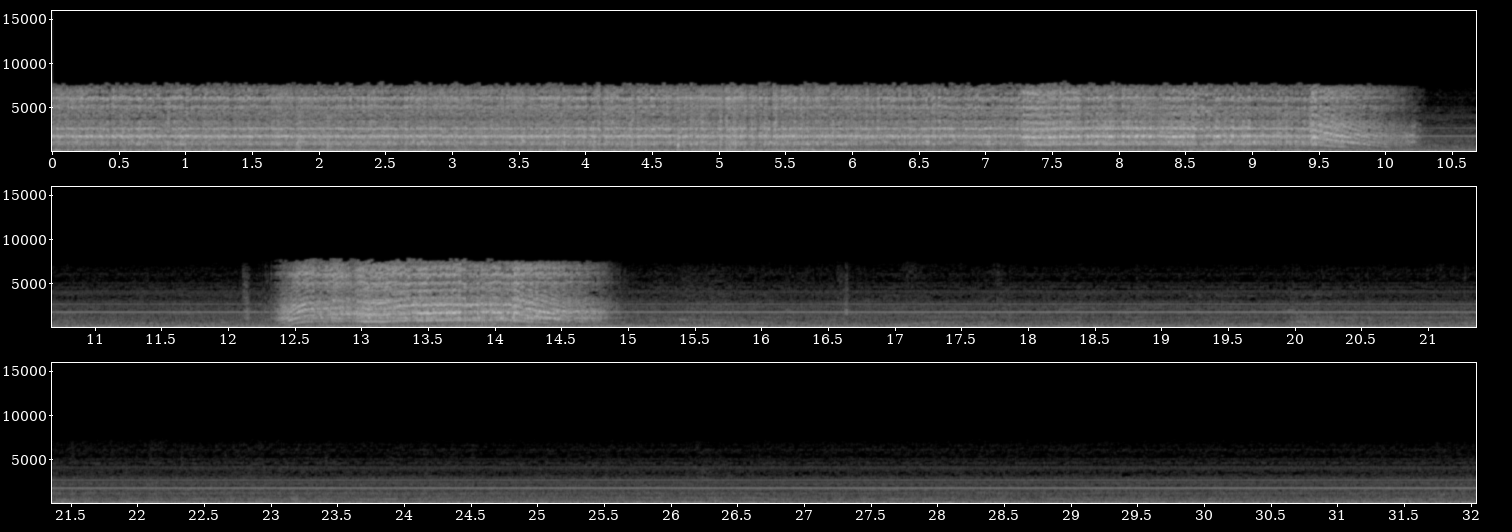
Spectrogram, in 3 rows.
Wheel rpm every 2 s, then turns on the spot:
230, 230, 230, 230, 180, 0, 130, 30, 0, 0, 0, 0, 0, 0, 0, 0.
none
